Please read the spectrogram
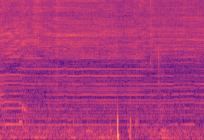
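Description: Diesel truck's electric fuel pump running with the engine off, a steady buzz. It is priming fuel through leaking injectors that are filling the crankcase. A sharp click a little after two seconds in, with a fainter one just after.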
